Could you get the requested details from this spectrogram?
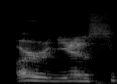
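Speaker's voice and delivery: put-on pirate voice. Voicing Josh for the other speaker: Josh's pirate voice. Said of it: "He talks like a pirate".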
